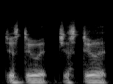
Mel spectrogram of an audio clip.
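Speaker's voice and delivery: low, soft voice of the entity; quiet urging. Retold or imitated. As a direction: urge gently, dropped down low. Entity urges him to quit job.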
